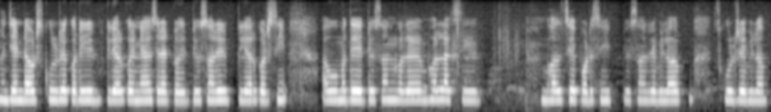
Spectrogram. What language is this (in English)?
Odia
